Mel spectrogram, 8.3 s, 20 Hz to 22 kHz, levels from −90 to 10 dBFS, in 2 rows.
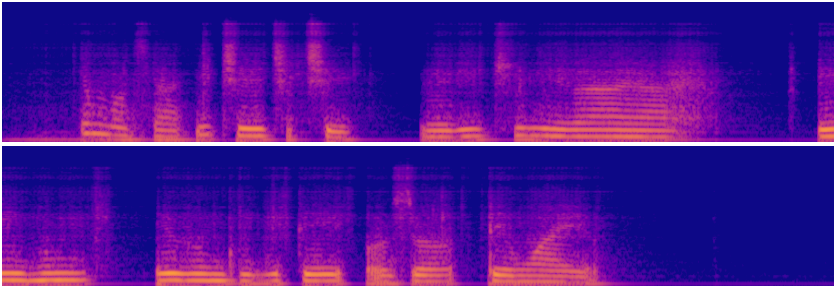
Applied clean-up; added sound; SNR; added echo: neural mask model RNNoise.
